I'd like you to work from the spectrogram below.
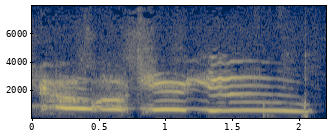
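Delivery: very high, slow, loud cry; hammed-up high wail of offence; mock-outraged wail. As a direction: stretch the outrage out.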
